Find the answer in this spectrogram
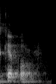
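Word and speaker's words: Keplr: Trezor, Ledger, MetaMask, Kepler. Is that how it's pronounced? That's a tricky name. Yeah, it's Kepler. Kepler is our leading browser wallet in Cosmos ecosystem.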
